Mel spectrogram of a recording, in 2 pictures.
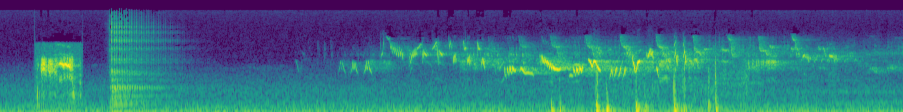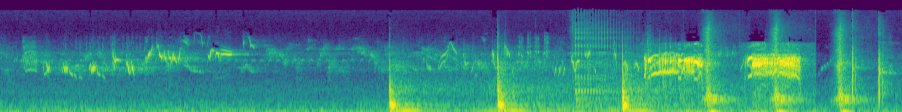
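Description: Songbirds chirping in quick, twittering bursts for several seconds. Near the end this gives way to a run of sharp thuds and knocks, with two brief, brighter sounds among them.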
